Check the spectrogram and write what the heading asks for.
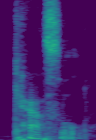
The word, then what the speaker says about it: castle: Yo pensé que se pronunciaba castle, pero la la T no suena. Es castle.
